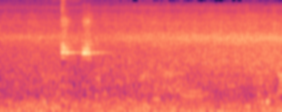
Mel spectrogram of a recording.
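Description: A vehicle horn gives two short high beeps about a second in, over steady street noise and scattered voices.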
